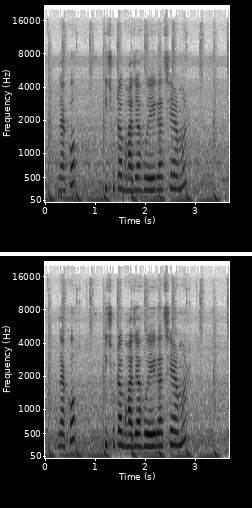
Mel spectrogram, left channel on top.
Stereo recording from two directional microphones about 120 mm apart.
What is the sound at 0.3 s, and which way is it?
A woman's voice, 35° right (ahead or behind).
